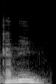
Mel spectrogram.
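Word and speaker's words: Camus: algo de Albert cam creo que lo se pronuncia cam porque lo era francés Ah mira no no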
